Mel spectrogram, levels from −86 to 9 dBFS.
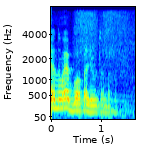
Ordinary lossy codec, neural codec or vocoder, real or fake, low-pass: none; none; real; 7.2 kHz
